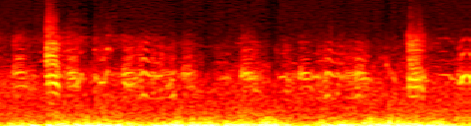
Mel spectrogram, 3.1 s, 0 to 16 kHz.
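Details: At Midden-Delfland, Netherlands, on 18 January 2020, a flock of greater white-fronted geese keeps up a steady chorus of high, yelping, overlapping honks over a heavy low rumble of wind.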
